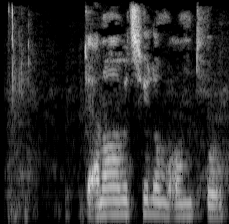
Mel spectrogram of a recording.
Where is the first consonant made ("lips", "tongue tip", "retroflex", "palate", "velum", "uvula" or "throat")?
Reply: velum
